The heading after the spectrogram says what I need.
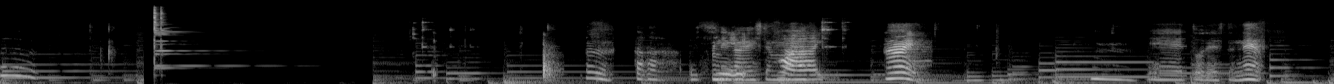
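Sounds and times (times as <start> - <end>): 
drinking glasses of matcha and herb water clinking in a toast: 1.5 - 2.8, 4.2 - 4.7, 7.2 - 8.6
speech: 4.1 - 5.1, 5.9 - 10.5, 11.5 - 13.0
people chatting: 5.9 - 9.3, 10.9 - 12.7.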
